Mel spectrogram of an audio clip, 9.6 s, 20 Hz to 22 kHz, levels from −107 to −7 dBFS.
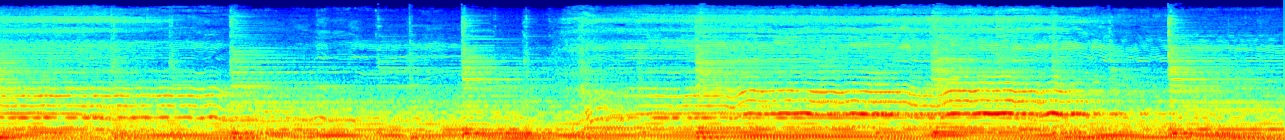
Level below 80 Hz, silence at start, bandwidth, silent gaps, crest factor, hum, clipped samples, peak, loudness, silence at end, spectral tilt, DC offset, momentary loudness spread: -36 dBFS; 0 s; 17.5 kHz; none; 14 dB; none; under 0.1%; -10 dBFS; -24 LUFS; 0 s; -7 dB/octave; 0.3%; 6 LU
